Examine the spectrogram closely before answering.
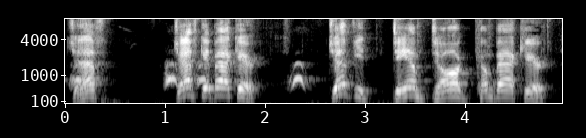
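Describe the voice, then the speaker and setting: A man's voice: sits high, lively intonation, slow, fairly bright tone, slight background noise, full character voice. A man acting in an audio horror drama as a skeptical, wisecracking radio man narrating a ghost hunt in a casual, hesitant way. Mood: startled, alarmed. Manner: casual, flippant, hesitant filler-strewn delivery. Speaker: host of a ghost hunt recording.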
